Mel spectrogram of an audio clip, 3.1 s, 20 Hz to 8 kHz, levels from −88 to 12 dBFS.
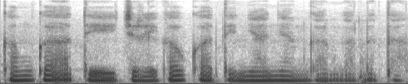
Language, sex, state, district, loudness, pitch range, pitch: Wancho, female, Arunachal Pradesh, Longding, -17 LUFS, 160-175 Hz, 165 Hz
